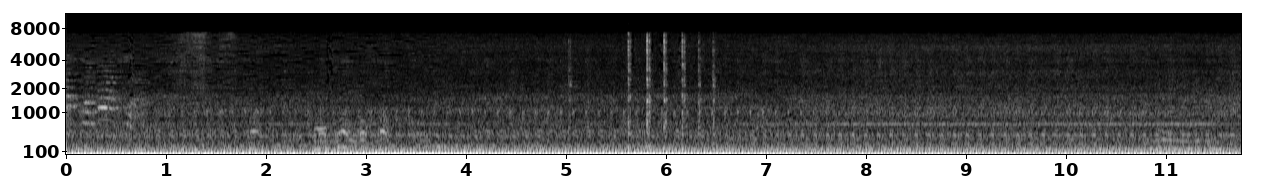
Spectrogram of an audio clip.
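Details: Warm engine at idle: steady low rumble with a regular dull knock about two to three per second; engine knock, cause not found.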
